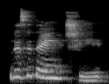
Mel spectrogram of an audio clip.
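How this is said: The final 't' sounds like 'ch'. This is how people in the Southeast say it. "Aqui em São Paulo, no Sudeste, nós falamos presidente, tem esse ti"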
